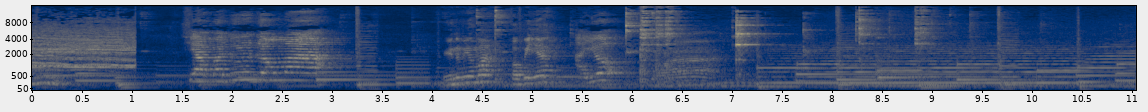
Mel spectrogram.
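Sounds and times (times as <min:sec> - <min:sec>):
soft background music: 0:00.0 - 0:11.0
teaspoon clinking on cup: 0:05.9 - 0:09.1.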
